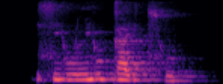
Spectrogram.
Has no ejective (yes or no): yes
